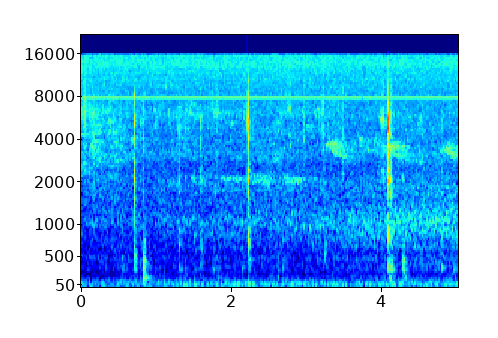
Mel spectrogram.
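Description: Wind rumbling on the microphone of a handheld camera, with a few sharp clicks and knocks from handling and footsteps on gravel, the loudest a little under a second in, and faint bird chirps.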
